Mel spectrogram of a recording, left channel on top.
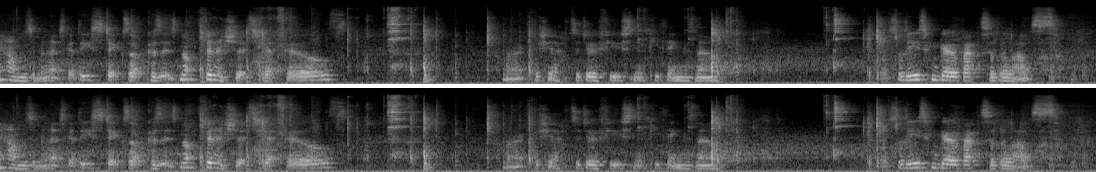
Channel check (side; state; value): both; normal; correlation 0.86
